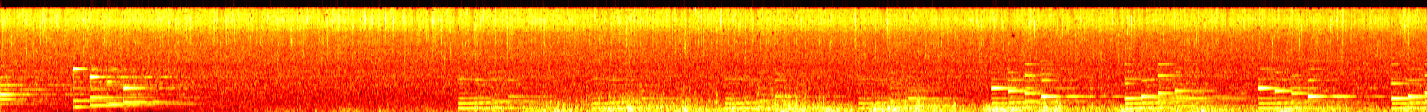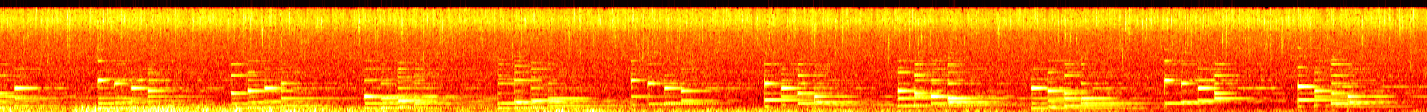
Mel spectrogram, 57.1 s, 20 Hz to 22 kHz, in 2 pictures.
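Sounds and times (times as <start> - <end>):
soft slow melody: 0.0 - 5.2, 8.9 - 57.0
steady rain: 0.0 - 57.0.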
